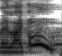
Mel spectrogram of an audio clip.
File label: "they like ooh", voice; ooh ahh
